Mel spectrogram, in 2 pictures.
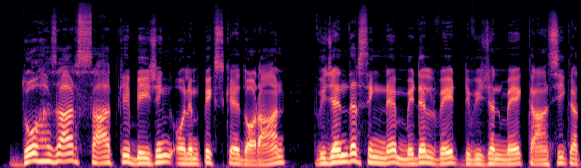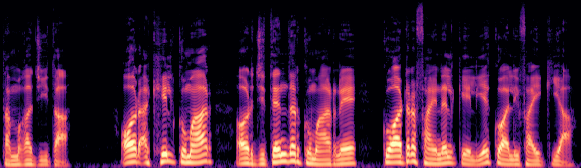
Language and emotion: Urdu, neutral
